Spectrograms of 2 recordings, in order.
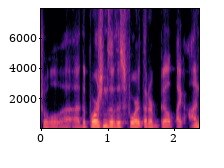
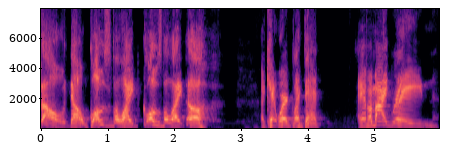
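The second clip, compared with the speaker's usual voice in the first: high, raised, rough little goblin voice; 8 semitones higher, 7 dB louder than usual. Telling a story, the speaker voices a little goblin that pops up: little goblin voice. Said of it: "a little goblin, and uh, he goes".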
